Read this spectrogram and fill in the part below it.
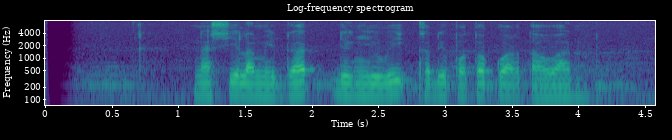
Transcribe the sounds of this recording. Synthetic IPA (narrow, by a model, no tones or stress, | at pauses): nasilamidɾat̪̚d͡ʒɨŋjiwikɨrdipɔt̪ɔkuwart̪awan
